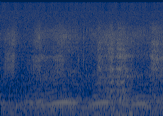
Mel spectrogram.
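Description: A motorcycle engine drones at a distance, its pitch rising and falling in a few revving swells, during a slippery morning motorcycle race in Mont-Laurier, Quebec.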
